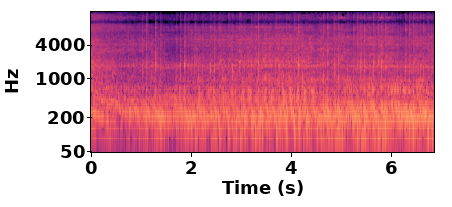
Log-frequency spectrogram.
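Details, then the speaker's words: Stihl 025 chainsaw after its lean low-speed circuit was richened and the idle readjusted (fixed-jet high speed): a steady, even two-stroke idle burble with no hunting or stalling; now running perfectly fine. "I had to fatten it up a little bit readjust the idle and now she runs fine I mean she runs perfectly fine"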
